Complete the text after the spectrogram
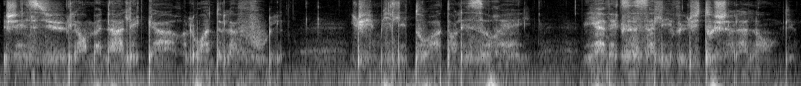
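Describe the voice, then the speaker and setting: A reader softly whispering a scripture reading in a breathy, unvoiced ASMR style, quiet as for night-time. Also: normal speed. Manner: hushed, quiet bedtime whisper.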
